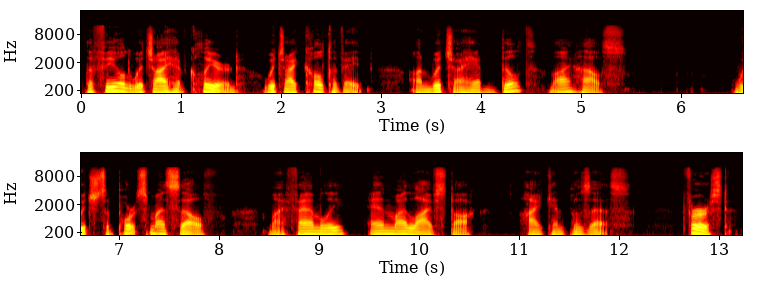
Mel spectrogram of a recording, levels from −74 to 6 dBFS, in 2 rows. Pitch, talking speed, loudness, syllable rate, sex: 115 Hz, 125 wpm, -19 LUFS, 4.1 syllables/s, male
